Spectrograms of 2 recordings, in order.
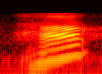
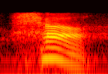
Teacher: ہا جو ہے وہ ابتدائی حلق سے، اور حا جو ہے درمیانی حلق سے ادا ہوتا ہے. اور ان میں فرق جو ہے یہی ہے جو آپ آواز کو محسوس کر رہے ہیں، ہا اور حا، ہا حا.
